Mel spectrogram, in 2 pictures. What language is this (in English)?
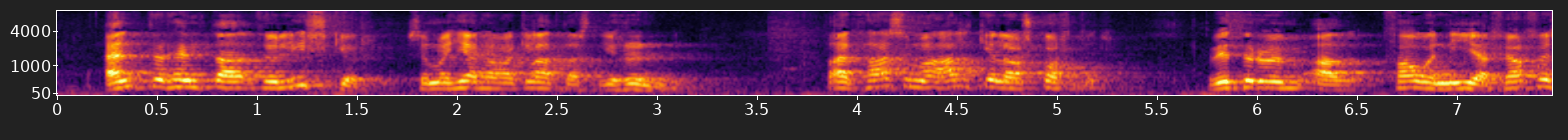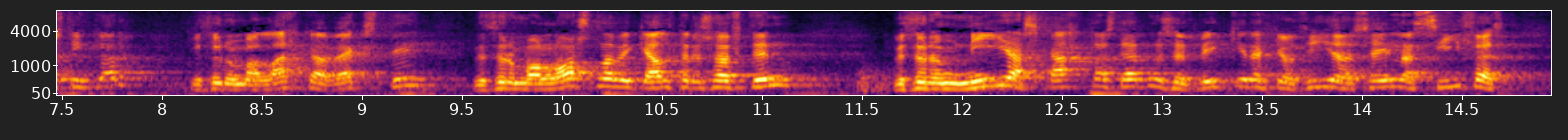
Icelandic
